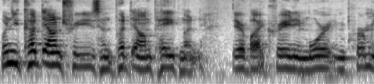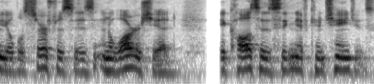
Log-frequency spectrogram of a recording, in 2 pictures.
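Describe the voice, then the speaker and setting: A man with an American accent talks at a fairly quick pace, his pitch fairly high and his tone dark and mellow. There is vocal fry, and his intonation stays fairly even. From US South, Chapel Hill, North Carolina. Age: 60s. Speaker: public commenter. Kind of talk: public comment.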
